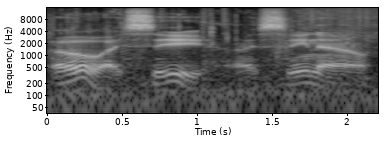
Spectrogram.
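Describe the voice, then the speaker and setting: A man's voice: sits low, animated, slow, music in the background. A man doing casual gameplay commentary, reading game text aloud with dry, joking asides. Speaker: gaming video host.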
